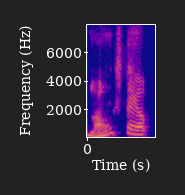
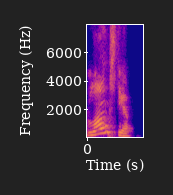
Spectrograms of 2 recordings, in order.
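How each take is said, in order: First: It is said in a firm but gentle tone. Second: It is said in a curt, flat command tone. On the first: The speaker is encouraging rather than commanding. The speaker calls it right. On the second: The speaker is simply issuing an order. The speaker calls it wrong.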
